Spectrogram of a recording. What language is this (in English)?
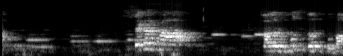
Chinese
